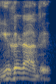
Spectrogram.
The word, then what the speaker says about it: இகழ்: வெற்றி பெற்ற அணியினரும் அவர்களை இகழாது, அதாவது இகழ் சிறப்புழகரம் இகழ் என்று அந்த உச்சரிப்பிலே வரணும், அப்படி இகழாது அவர்களை வாழ்த்த வேண்டும்.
